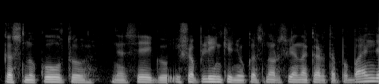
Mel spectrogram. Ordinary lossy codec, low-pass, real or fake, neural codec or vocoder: AAC, 64 kbps; 7.2 kHz; real; none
